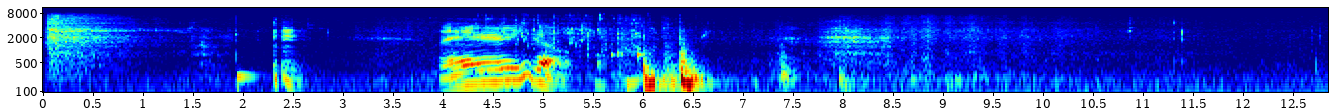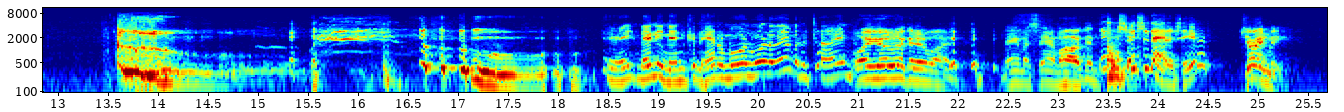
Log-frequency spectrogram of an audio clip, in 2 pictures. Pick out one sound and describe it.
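An elderly man laughs and talks, close by.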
